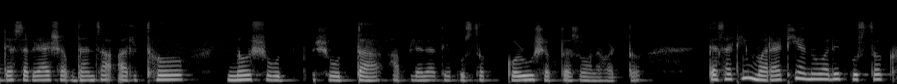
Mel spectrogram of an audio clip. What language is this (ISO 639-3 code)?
mar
